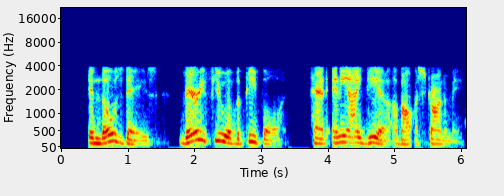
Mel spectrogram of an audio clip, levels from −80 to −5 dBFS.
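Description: The speech has been squeezed through the RealAudio 14.4 codec for its whole length. That old dial-up speech coder keeps only a crude model of the signal, and the heavy damage here suits a stream of about 8 kbit/s. Nothing survives above 3.8 kHz, so the voice is muffled and boxy, while the coarse coding of what remains gives it a gargly, watery texture throughout.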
